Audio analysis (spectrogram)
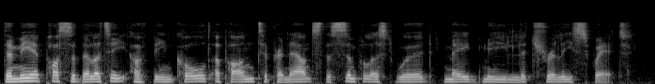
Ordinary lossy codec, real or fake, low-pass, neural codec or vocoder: MP3, 48 kbps; real; 7.2 kHz; none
